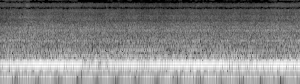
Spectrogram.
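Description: Steady low machine hum with a low throb repeating about twice a second, from equipment running in the lab room.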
